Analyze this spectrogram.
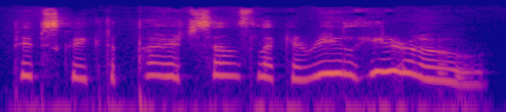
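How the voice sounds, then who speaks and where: A man's voice: very high voice, lively intonation, normal speed, vocal fry, dark tone, no echo, pitched above the performer's own voice, exaggerated voice. A man voicing a sweet, happy little filly pony in an enthusiastic manner, for a storybook reading.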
